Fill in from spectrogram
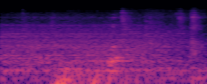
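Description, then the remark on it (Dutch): A window is pushed shut, a soft, low thud followed by a brief dull rumble that quickly fades, with no voices. “Ja, ik ga je even de raam dicht doen, want je komt er fucking elke weer langs.”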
